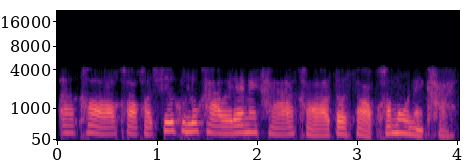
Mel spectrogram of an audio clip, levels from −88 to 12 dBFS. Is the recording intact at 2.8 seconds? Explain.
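No. At 2.8 seconds, as across the whole clip, the speech has gone through Opus voice compression running its SILK linear-prediction coder at a very low rate, consistent with about 6 kb/s and long frames. The band is cut to narrowband, so nothing above about 4 kHz survives, and the excitation is coded coarsely. The damage is heavy: the speech sounds muffled, hoarse and somewhat robotic.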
